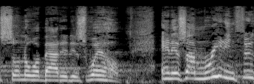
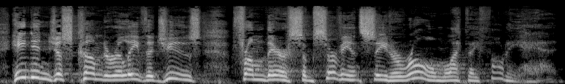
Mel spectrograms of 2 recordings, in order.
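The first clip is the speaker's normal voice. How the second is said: ordinary talk, nothing marked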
